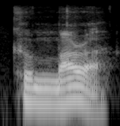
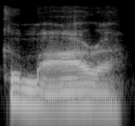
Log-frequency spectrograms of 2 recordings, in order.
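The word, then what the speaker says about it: kumāra: the third word kumara notice that the first of the two a's is a long a so that is not kumara if it was a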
